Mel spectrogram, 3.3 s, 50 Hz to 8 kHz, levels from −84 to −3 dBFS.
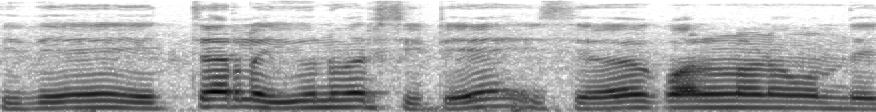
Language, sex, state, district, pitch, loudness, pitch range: Telugu, male, Andhra Pradesh, Srikakulam, 170 Hz, -16 LUFS, 155-175 Hz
